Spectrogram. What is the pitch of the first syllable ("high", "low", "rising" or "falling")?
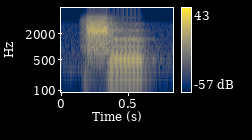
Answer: low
